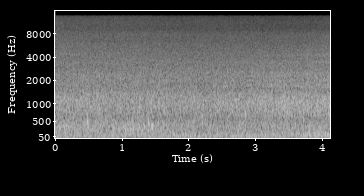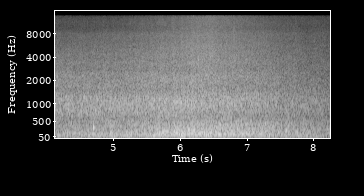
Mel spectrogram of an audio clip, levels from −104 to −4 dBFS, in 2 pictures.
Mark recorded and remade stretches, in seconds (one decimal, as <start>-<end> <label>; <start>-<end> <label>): 0.0-8.3 recorded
